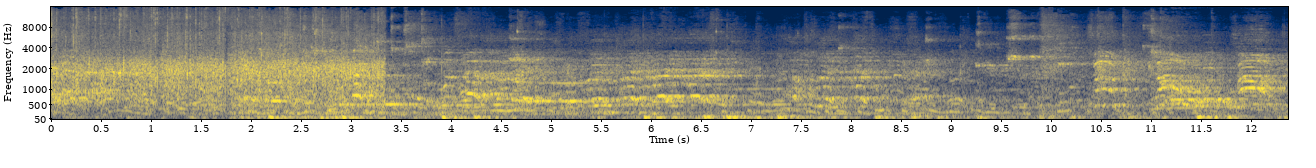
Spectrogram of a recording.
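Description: Basketball being dribbled on a sports hall floor during play, repeated low thumps under spectators' voices in the large hall. A loud wash of crowd noise fills the first three seconds or so, and voices rise again near the end.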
